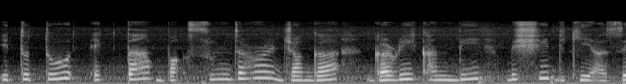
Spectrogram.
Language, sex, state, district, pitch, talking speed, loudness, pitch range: Nagamese, female, Nagaland, Kohima, 230 Hz, 115 wpm, -19 LUFS, 200-260 Hz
